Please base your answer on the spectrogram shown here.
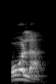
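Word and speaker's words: hola: the H for example when you say Ola you don't pronounce the H for example when you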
